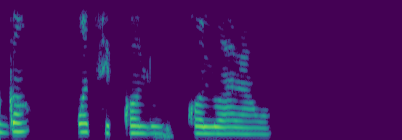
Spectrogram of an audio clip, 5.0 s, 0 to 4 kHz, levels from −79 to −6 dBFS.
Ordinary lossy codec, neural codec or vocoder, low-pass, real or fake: none; none; 3.6 kHz; real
